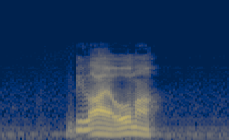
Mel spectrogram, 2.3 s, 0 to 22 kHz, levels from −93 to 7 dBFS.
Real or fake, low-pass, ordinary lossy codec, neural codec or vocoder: fake; 7.2 kHz; none; codec, 16 kHz, 1 kbps, FunCodec, trained on Chinese and English, 50 frames a second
